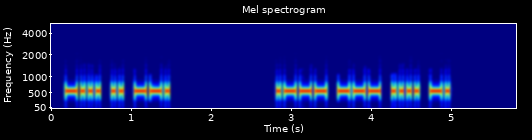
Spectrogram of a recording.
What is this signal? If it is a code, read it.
Morse code, heard as a keyed tone, about 25 wpm, 550 Hz. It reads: BIG JOHN
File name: Ultimate Word List / 25WPM Ultimate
